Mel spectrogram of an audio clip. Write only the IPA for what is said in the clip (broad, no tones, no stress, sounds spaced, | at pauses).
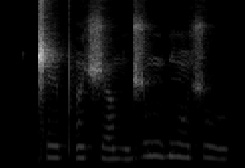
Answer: ǁ e pʼ ɐ̃ ʃ ɐ m d͡ʒ u m b ũ ʃ u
